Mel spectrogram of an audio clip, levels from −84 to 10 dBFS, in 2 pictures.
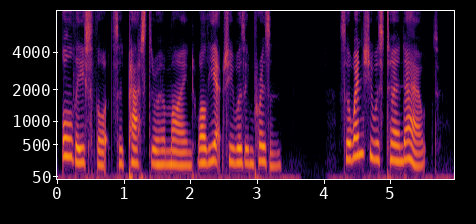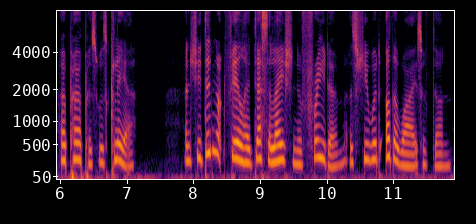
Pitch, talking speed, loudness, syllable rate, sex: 230 Hz, 195 wpm, -19 LUFS, 5.5 syllables/s, female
